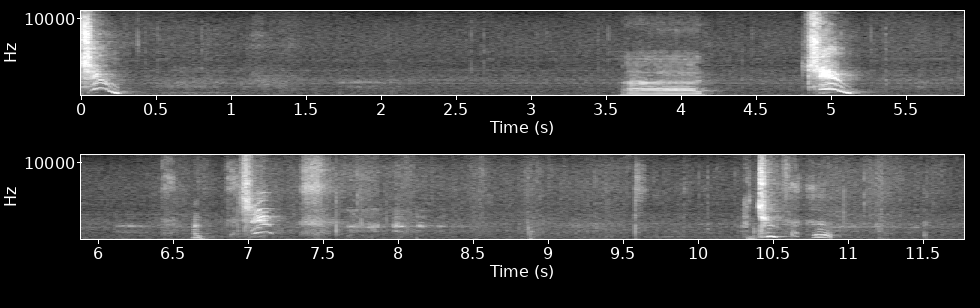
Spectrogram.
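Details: A few sharp sneezes amid light laughter from a child who finds sneezes funny, with the child's vocal sounds in a small room.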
